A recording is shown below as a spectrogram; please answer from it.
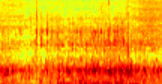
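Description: Scuba divers' exhaled air bubbling from their regulators, a steady low gurgling heard through an underwater camera's microphone.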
